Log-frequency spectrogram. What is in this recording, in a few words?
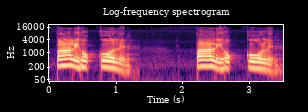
"pale hokkolen", Muscogee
